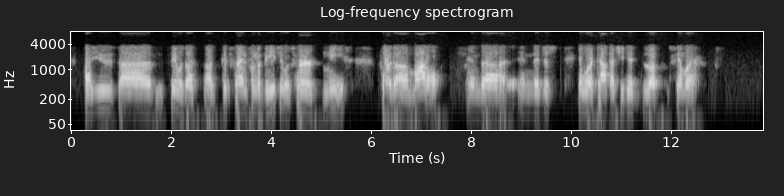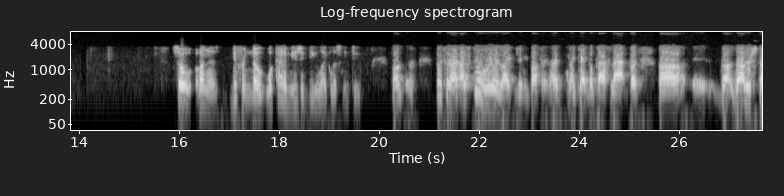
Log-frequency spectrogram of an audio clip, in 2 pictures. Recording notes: spoke to us by telephone from his home in Australia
